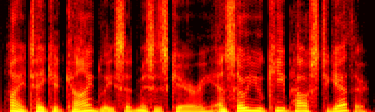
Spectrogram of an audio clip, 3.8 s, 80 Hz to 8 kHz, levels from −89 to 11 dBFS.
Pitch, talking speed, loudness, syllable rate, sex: 140 Hz, 210 wpm, -17 LUFS, 5.1 syllables/s, male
